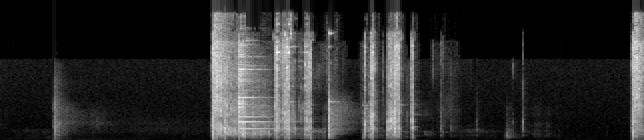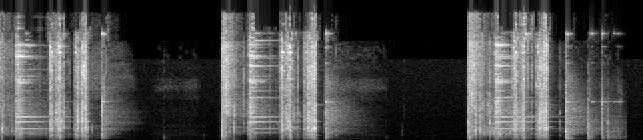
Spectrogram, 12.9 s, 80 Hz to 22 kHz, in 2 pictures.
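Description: Suppressed shots from a lever-action rifle fitted with an Osprey 45 suppressor ring out in four spaced groups, each a sharp crack followed by ringing clangs of bullets striking steel targets.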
